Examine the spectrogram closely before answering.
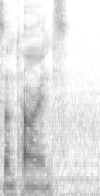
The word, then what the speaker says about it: Sontarans: Sonatarans. No, it's Sontarans. Well, did he spell it wrong, or is it really that many syllables?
